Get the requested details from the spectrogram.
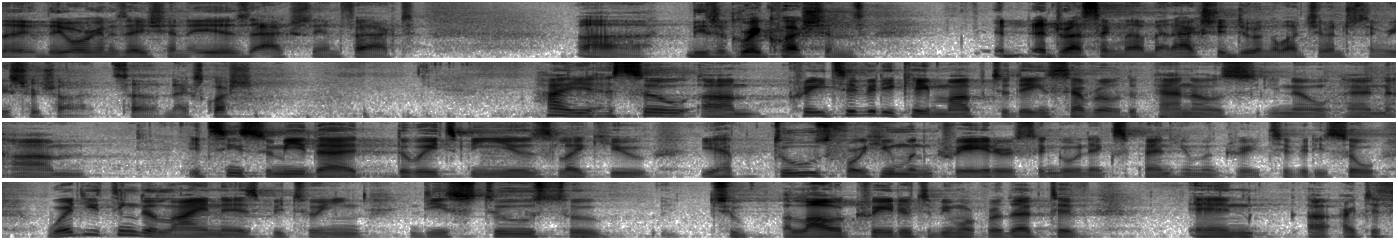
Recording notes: recorded during Greylock's Intelligent Future summit in August 2022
